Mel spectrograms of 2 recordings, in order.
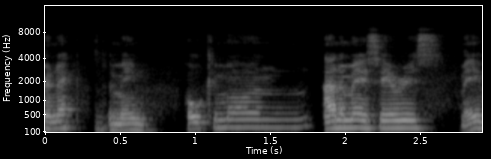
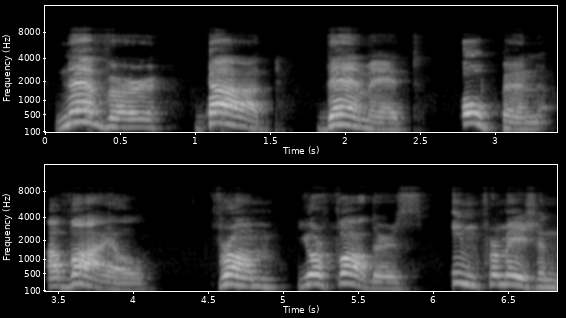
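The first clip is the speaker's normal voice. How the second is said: loud, slow, every word punched; emphatic warning; 4 semitones higher, 11 dB louder, slower than usual. Real, not acted. Warning against the protagonist's stupid move, emphatic scolding. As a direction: hammer out each word like a stern rule.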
